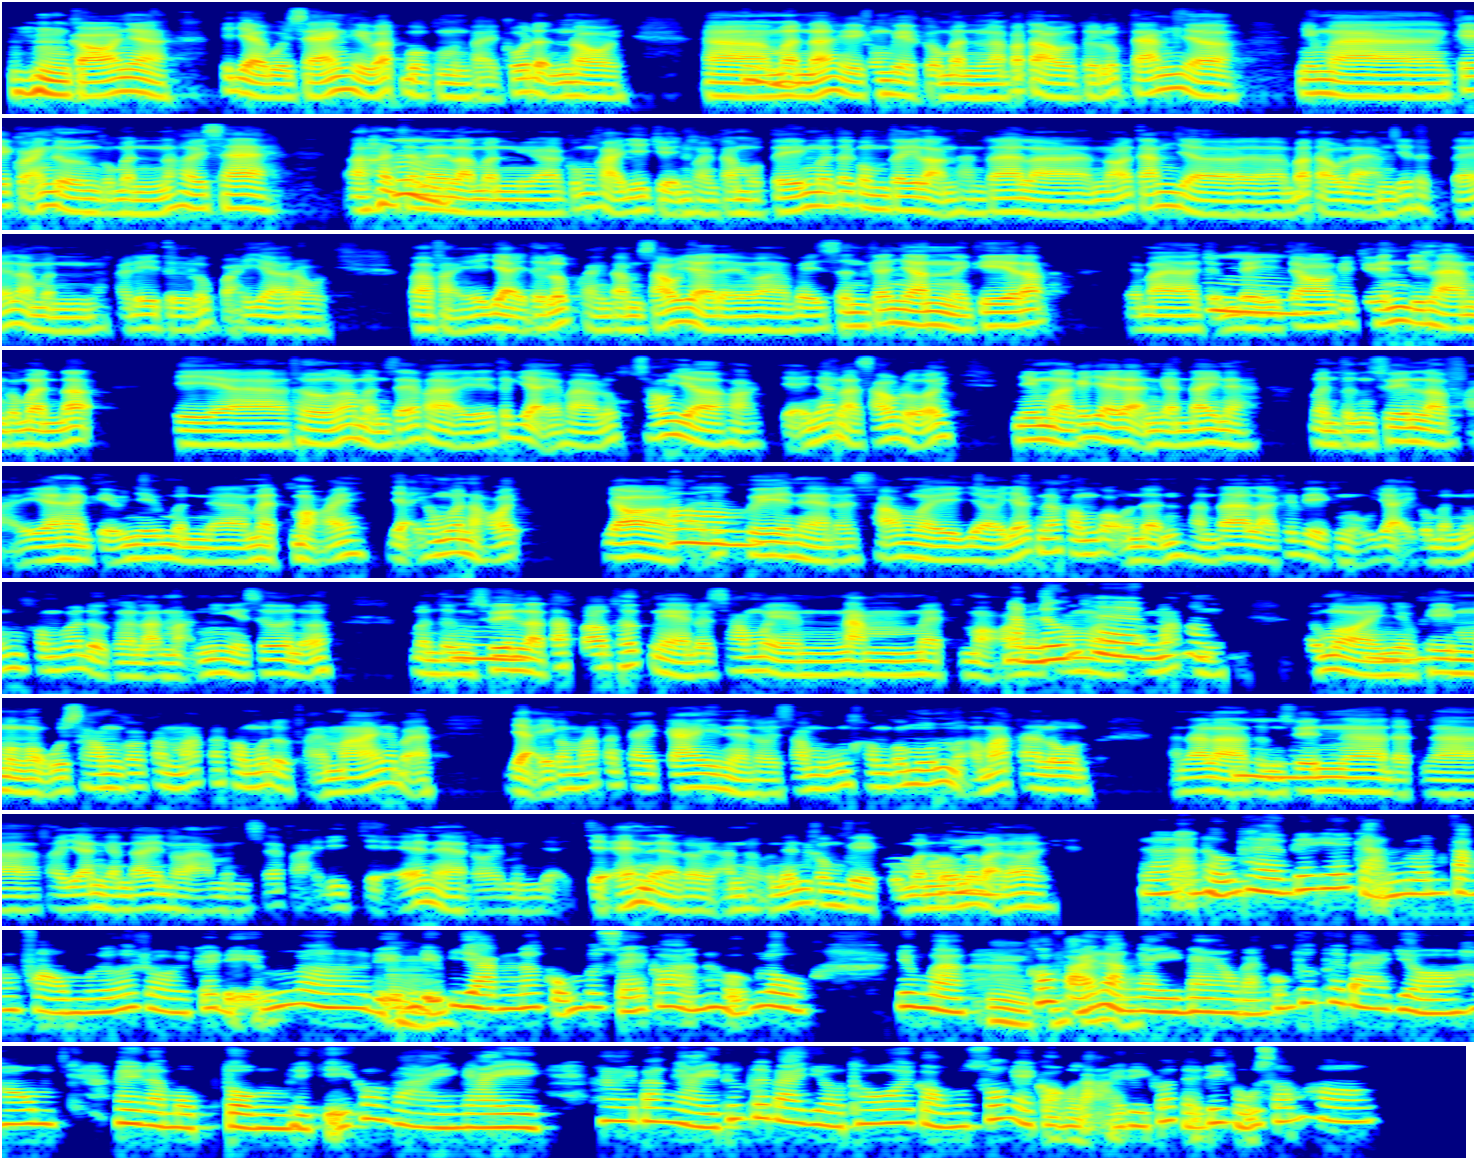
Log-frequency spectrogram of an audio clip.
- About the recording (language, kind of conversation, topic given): Vietnamese, advice, Làm thế nào để thiết lập giờ ngủ ổn định mỗi ngày?
- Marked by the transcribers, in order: laughing while speaking: "Ừm"; laughing while speaking: "đó"; tapping; laughing while speaking: "trễ"; other background noise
